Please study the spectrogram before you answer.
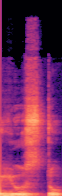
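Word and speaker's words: used to: और this D is dropped, so यूज टू।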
